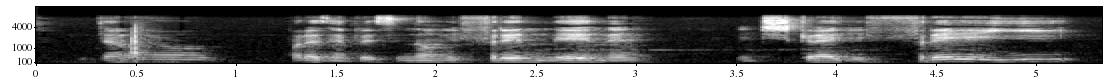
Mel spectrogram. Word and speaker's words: Freinet: Então, por exemplo, esse nome Frenet, né? A gente escreve Freinet, só que não se pronuncia esse I, né? Porque há uma contração do E com I fica E. Frenet.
